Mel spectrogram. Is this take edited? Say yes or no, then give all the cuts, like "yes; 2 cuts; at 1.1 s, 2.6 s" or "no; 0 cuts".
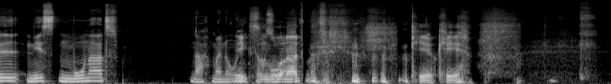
yes; 1 cut; at 3.0 s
